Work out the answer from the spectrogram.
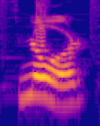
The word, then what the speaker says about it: flor: we've got floor and if you want to think of it as floor like an actual floor that would actually help in pronunciation which stands for a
